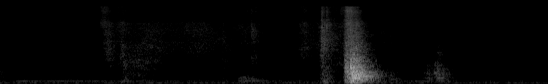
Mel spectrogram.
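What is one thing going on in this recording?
A gloved hand squelches in a tray of wet paint.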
